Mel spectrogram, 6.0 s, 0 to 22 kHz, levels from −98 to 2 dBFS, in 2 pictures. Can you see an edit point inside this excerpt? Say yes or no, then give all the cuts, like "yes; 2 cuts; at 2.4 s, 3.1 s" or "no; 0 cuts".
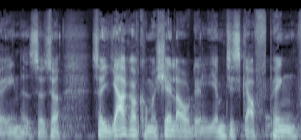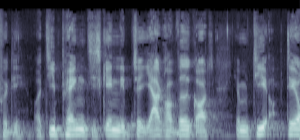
yes; 4 cuts; at 1.4 s, 2.3 s, 2.7 s, 4.3 s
